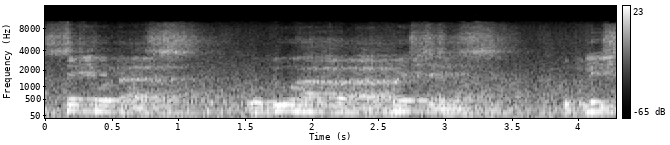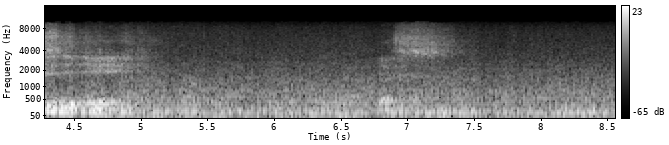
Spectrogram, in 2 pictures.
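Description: A man speaks forcefully into a microphone through loudspeakers.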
